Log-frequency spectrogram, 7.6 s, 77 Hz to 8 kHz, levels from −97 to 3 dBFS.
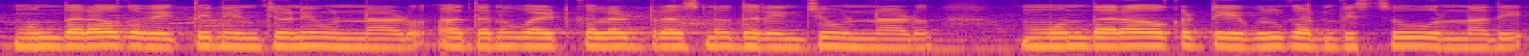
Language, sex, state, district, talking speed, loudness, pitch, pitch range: Telugu, male, Telangana, Hyderabad, 135 wpm, -18 LUFS, 175 Hz, 165-180 Hz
